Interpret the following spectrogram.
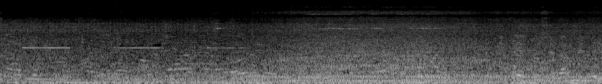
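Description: An electronic beeper sounds about once a second, four short high beeps that then stop. A vehicle engine hums steadily under it, with passers-by talking.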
